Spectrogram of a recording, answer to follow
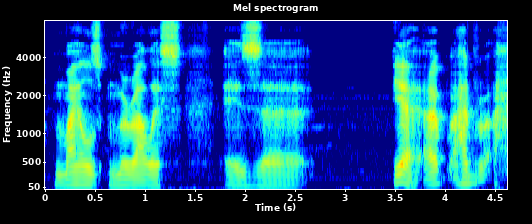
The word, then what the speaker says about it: Miles Morales: there hello gundam uh miles more ass that's not how you say his name miles morales is uh yeah i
